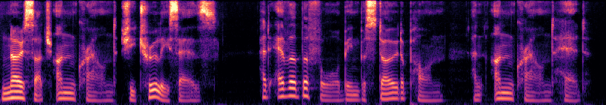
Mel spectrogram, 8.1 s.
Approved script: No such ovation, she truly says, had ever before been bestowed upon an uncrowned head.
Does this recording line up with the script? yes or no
no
